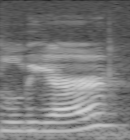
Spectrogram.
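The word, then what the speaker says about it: Lir: This one's called Lear, L-I-R.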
